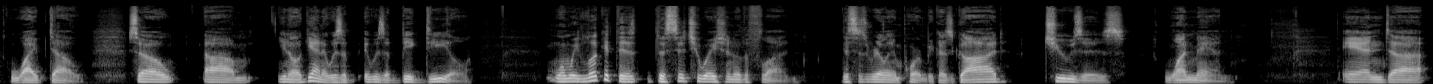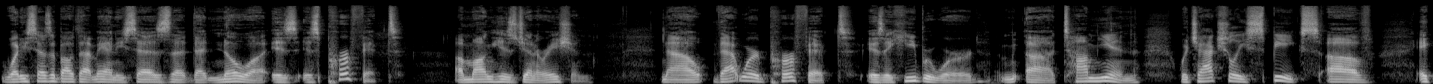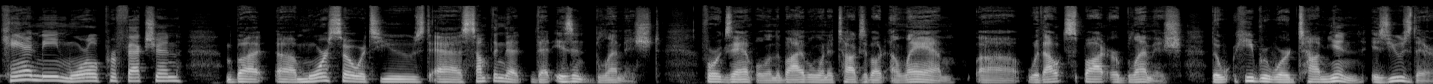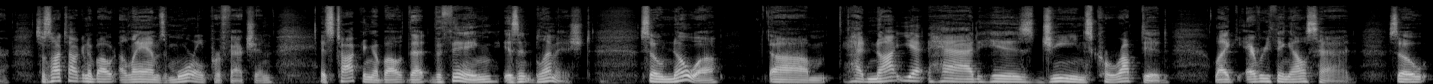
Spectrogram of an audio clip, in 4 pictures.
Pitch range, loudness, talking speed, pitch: 105-135 Hz, -21 LUFS, 145 wpm, 120 Hz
